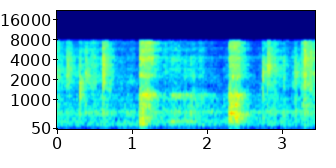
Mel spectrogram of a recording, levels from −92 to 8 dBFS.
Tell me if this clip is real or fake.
fake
